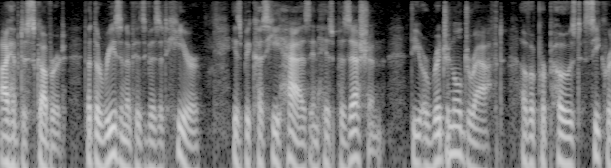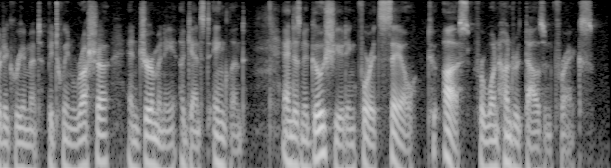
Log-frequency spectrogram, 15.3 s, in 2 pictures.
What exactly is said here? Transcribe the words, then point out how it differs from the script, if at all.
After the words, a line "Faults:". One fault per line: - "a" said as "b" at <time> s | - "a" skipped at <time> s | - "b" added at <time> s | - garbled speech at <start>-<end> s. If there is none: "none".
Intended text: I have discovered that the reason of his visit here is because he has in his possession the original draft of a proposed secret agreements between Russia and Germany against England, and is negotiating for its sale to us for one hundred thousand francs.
I have discovered that the reason of his visit here is because he has in his possession the original draft of a proposed secret agreement between Russia and Germany against England, and is negotiating for its sale to us for one hundred thousand francs.
Faults:
- "agreements" said as "agreement" at 7.7 s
